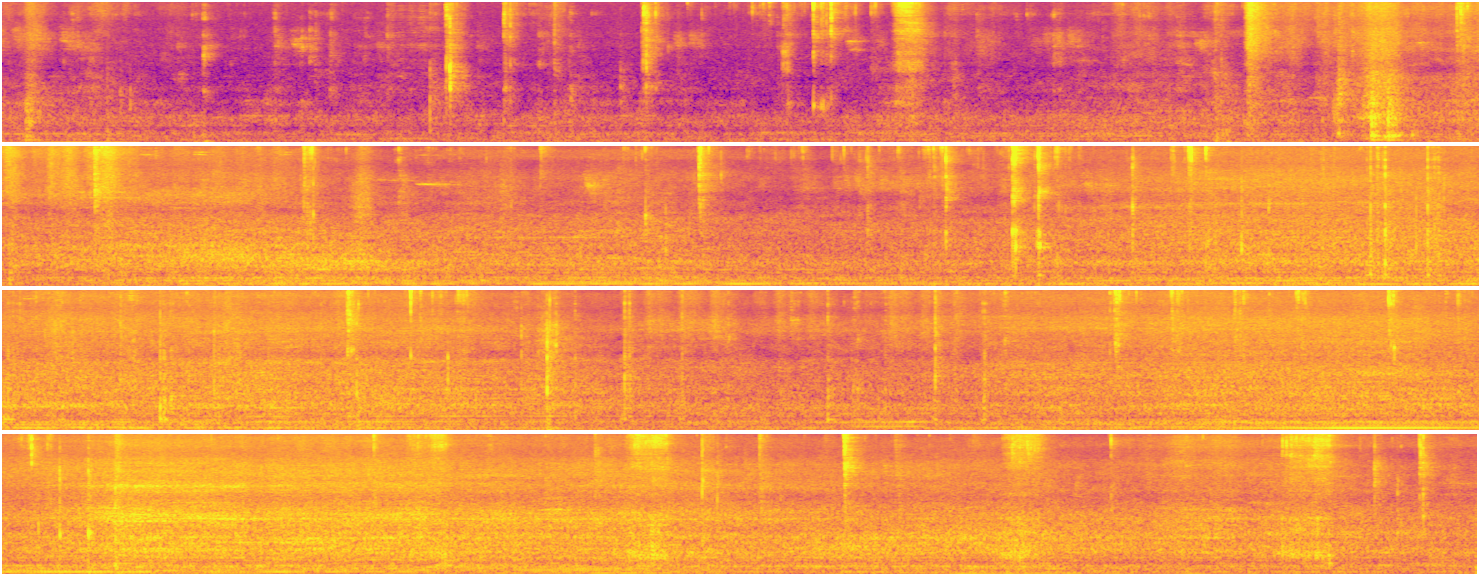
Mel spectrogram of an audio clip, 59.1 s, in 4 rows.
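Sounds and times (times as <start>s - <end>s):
person chewing rice: 7.5s - 8.6s, 21.2s - 39.9s, 40.5s - 45.7s, 57.0s - 58.7s.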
